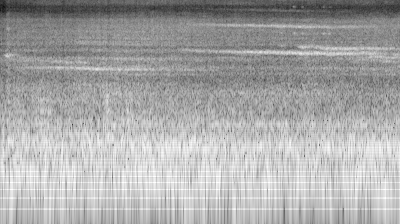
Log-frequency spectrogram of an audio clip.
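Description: Vivalto double-deck regional train coaches rolling past slowly with a steady wheel-and-rail rumble. A thin, high squeal from the wheels and brakes comes in about a second in and grows stronger as the arriving train slows.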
